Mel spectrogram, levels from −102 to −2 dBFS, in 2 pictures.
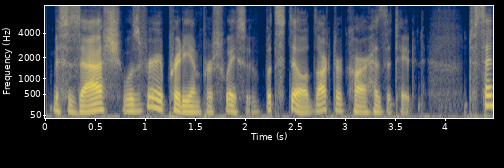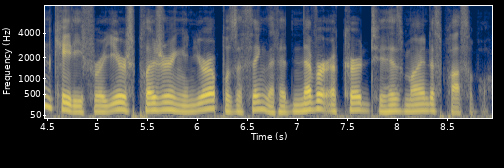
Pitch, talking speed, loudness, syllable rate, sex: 130 Hz, 220 wpm, -20 LUFS, 6.4 syllables/s, male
